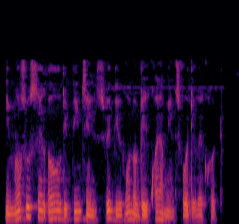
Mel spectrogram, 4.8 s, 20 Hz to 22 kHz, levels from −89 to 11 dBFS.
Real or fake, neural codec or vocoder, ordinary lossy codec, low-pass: real; none; MP3, 32 kbps; 7.2 kHz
